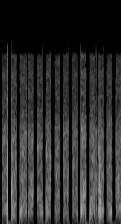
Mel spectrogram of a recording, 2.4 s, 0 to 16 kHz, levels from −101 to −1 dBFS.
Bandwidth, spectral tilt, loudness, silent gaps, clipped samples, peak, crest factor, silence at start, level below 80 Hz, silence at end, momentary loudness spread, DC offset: 7.4 kHz; -4.5 dB/octave; -46 LUFS; 0.35-0.39 s, 0.68-0.74 s, 1.04-1.10 s, 1.40-1.45 s, 2.09-2.14 s; under 0.1%; -18 dBFS; 28 dB; 0.05 s; -70 dBFS; 0 s; 11 LU; under 0.1%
